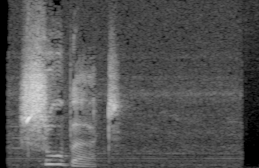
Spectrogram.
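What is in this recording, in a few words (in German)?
"Schubert", German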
